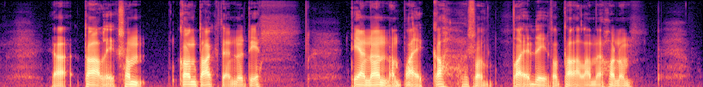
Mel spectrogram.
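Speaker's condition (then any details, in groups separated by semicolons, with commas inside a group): Cerebral palsy; uses wheelchair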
